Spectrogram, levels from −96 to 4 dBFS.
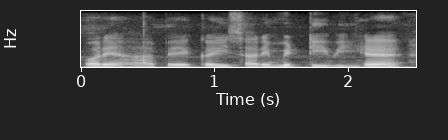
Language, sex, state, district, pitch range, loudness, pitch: Hindi, male, Jharkhand, Garhwa, 115-125 Hz, -19 LUFS, 120 Hz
